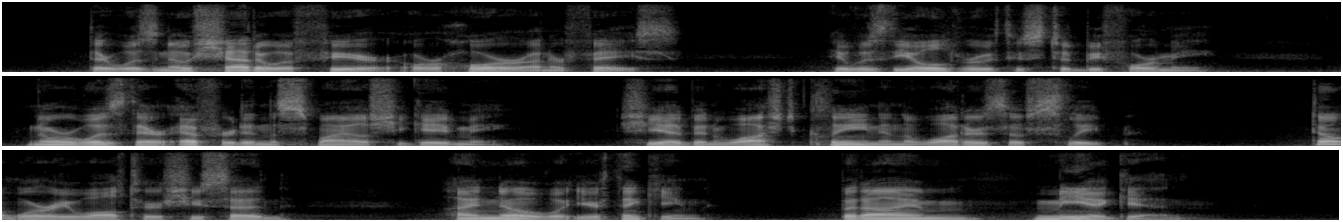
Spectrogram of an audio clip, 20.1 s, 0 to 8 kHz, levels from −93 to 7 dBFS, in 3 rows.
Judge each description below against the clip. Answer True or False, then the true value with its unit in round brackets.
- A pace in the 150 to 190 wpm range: True (160 wpm)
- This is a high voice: False (90 Hz)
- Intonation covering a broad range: False (4.0 semitones)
